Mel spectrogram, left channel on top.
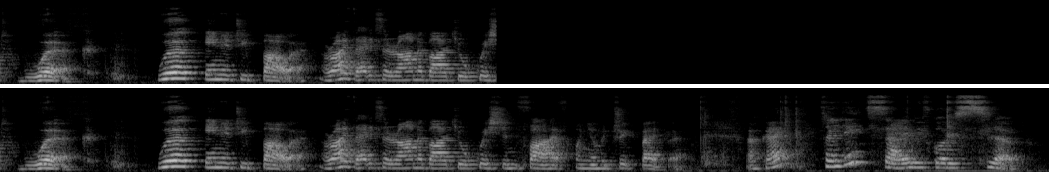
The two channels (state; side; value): drops out; left; at 5.0 s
